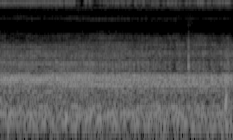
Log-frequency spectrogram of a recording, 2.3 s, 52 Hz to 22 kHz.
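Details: Taito F3 arcade board original small cooling fan, notoriously noisy, before replacement with a 25x25x10mm fan: quiet steady rushing whir with rough gritty edge, no rhythm; worn fan bearing grinding.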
